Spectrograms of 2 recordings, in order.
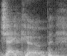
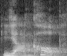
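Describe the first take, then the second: First: The name starts with an English j sound. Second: The name starts with a y sound. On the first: "Kiwi pronunciation" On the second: "the J in Jacob is pronounced with a Ya"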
